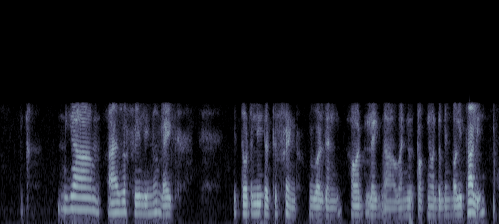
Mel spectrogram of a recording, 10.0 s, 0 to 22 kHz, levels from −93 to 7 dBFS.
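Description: GSM full-rate codec, throughout the whole clip: the speech has been carried through the original GSM coder, which models the vocal tract as a filter and drives it with a sparse, regularly spaced pulse excitation, consistent with 13 kbit/s full-rate coding. The line is confined to roughly 150 Hz to 3.7 kHz, so the top of the speech is gone, and the coarse excitation gives the voice a plainly audible buzzy, gravelly roughness.

Lost GSM frames, at 5.18 to 5.29 s and at 8.18 to 8.25 s: in each gap the decoder had no good data, so it kept re-using the parameters from the last frame it received instead of decoding new speech. The first dropout lasts about 100 ms, which fits five 20 ms frames, and ends just before "different version". The second lasts about 60 ms, which fits three frames, and falls between "like uh when" and "talking about the". Each one is heard as a brief, rough, metallic ringing hold on the sound.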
